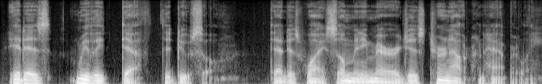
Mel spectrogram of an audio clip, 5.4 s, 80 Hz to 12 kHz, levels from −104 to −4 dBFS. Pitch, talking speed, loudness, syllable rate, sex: 85 Hz, 165 wpm, -18 LUFS, 5.5 syllables/s, male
